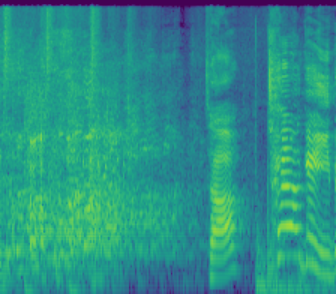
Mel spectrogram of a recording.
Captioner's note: hahaha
